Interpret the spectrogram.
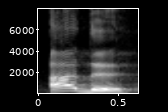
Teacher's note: آگے آ رہا ہے دال، حمزہ کو ملائیں گے دال سے، دال کو ہلانا دال کو ہلانا ہے، دال کو ہلائیں گے، کیوں؟ دال حرف قلقلہ میں سے ہے اس لیے آواز لوٹ کر آئے گی اور ہل جائے گا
